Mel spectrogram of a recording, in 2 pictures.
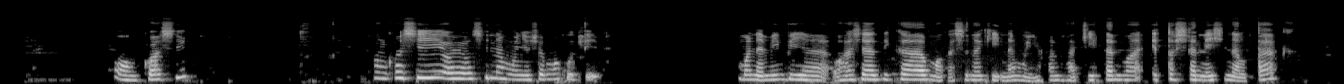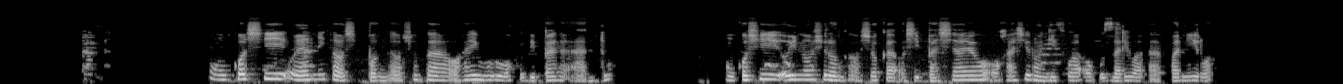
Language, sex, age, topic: Oshiwambo, female, 25-35, agriculture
